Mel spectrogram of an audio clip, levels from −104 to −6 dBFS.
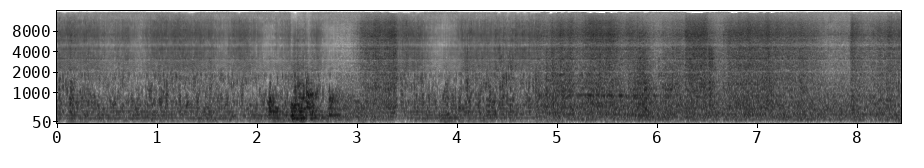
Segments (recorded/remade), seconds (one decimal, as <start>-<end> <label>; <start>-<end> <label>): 0.0-2.8 remade; 2.8-3.4 recorded; 3.4-4.8 remade; 4.8-8.4 recorded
